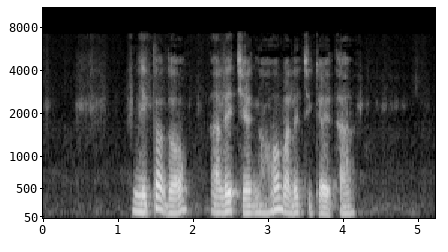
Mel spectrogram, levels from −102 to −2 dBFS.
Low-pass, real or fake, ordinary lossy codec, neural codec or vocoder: 7.2 kHz; fake; AAC, 48 kbps; codec, 16 kHz, 4 kbps, FunCodec, trained on LibriTTS, 50 frames a second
